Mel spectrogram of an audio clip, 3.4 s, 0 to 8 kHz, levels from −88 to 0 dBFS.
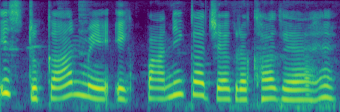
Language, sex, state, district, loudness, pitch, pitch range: Hindi, female, Assam, Kamrup Metropolitan, -14 LUFS, 255 Hz, 245-320 Hz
